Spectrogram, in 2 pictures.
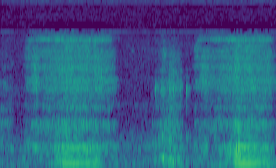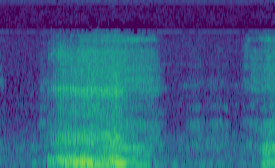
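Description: Loud, rough snores on each breath in, with quieter breathing out between them; ordinary heavy snoring during sleep.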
